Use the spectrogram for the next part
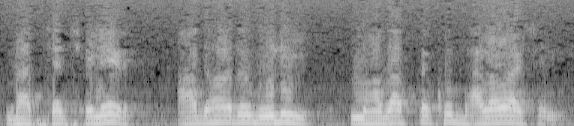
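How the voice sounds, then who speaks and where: An older man from Bengal, a Vaishnava guru, giving a devotional sermon in a measured teaching manner, asking questions and reciting verses. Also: on the high side, mellow, slightly rough, poor audio.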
